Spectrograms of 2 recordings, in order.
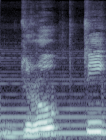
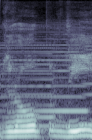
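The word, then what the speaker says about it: द्रौपदी: से द्रोपती को जगाया dhruvti कहते हैं पंजाबी में असल में लड़ती थी तो उसका सही उच्चारण दुरूप दी है और मुंह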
